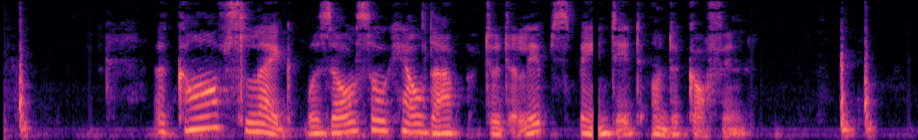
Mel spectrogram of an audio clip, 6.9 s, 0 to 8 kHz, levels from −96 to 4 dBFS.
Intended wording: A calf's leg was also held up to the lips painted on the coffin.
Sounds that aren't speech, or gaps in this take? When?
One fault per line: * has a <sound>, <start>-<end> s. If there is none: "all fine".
* has a dropout, 4.4-4.5 s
